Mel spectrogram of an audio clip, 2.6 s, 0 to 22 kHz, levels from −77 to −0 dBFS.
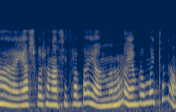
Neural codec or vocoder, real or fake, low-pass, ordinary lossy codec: codec, 16 kHz, 4 kbps, FunCodec, trained on LibriTTS, 50 frames a second; fake; 7.2 kHz; none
